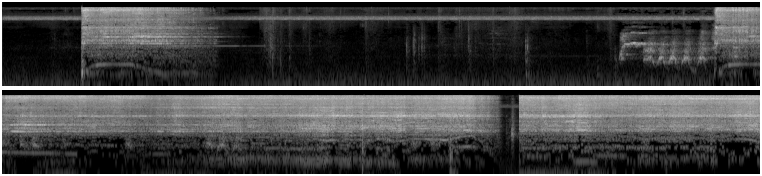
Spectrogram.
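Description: Cordless power saw cutting into the wooden floor edge of an old trailer. A short run about two seconds in winds down with a falling motor pitch. After a few stuttering starts near the middle, it cuts steadily, with one brief stop near the end. Crickets trill in the quiet stretches.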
